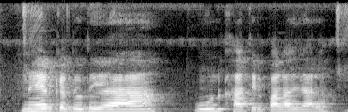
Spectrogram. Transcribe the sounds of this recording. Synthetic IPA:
nəəɾked̪ud̪ʱja | unkʰat̪iɾpaləld͡ʒaːl

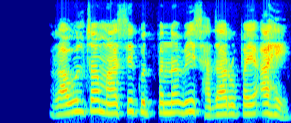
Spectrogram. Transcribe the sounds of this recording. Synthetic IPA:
ɾault͡sɔmasikut̪̚pənːəʋiːsɦəd͡zaɾːupjeʔaɦe

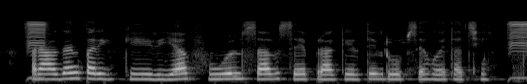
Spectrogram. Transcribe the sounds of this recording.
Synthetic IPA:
ɾaːɡənpəɾɪkɪɾɪjapʰuːlsəbsepɾaːkɾɪɾt̪ɪkɾuːpseɦoːet̪ʰːtːʃʰi

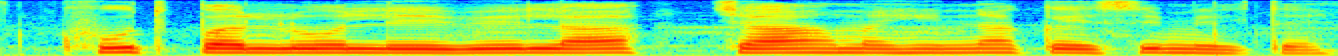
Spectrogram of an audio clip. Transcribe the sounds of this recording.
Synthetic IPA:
kʰʊd̪pəɾloleːweːlat͡ʃaːɾməɦiːnakɛːsemɪlt̪eɛ̃ː

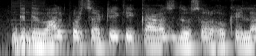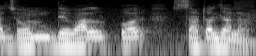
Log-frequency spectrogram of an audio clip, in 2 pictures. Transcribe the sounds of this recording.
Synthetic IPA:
d̪ed̪ewalpəɾsəʈekekaɡəd͡ʒd̪osəɾɦokʰelad͡ʒɔnd̪ewalpəɾ | saʈəld͡ʒala

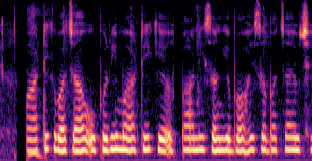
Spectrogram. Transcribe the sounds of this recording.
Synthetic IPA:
maʈikebət͡ʃawupɾimaʈikepanisəŋɡebəɦəjsə̃bət͡ʃaet͡ʃʰɛ

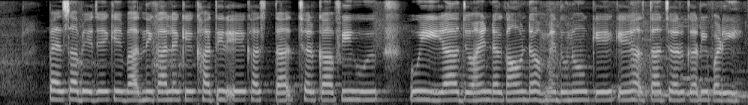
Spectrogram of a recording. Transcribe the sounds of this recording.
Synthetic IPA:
pɛːsabʱeːd͡ʒekebaːd̪nɪkaːlekekʰaːt̪ɪɾeːkɦɐst̪at͡ʃʰəɾkaːfi | ɦʊijad͡ʒɔːɪɳʈəkaːʊ̃ɳʈɦɐmːẽd̪ʊnõkekeɦɐst̪aːt̪̚t͡ʃʰəɾkɐɾipɐɽiː

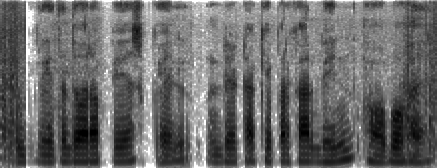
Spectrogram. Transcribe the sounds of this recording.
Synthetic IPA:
ʋɪkɾet̪ad̪ʋaːɾapeːskə̰ɪlɖeːʈa̰kepɾəkaːɾbʱinoboɦɛː

